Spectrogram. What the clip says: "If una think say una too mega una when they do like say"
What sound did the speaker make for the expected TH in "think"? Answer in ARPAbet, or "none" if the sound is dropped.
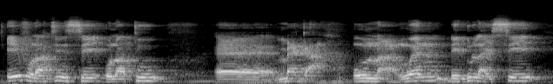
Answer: T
